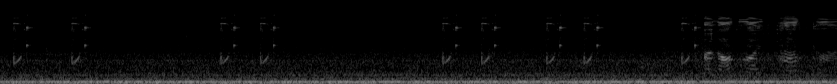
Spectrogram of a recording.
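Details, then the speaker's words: Smonet smart door handle fingerprint/keypad lock, wrong code entered while locked; short high chirps with each keypress over a low hum, then a rapid warbling alert saying not authorized; keypad beeps with access denied alert. "All right, now it tells you you're not authorized."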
